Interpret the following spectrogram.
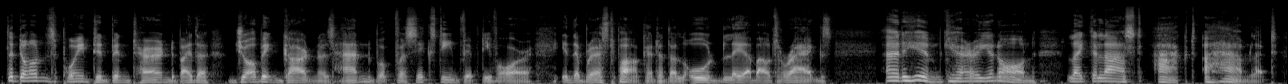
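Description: A man voicing a brash male colonel, a swaggering soldier of fortune who talks in a gruff, scornful way. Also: low voice, big pitch swings, measured pace, fairly bright tone, pitched above the performer's own voice, exaggerated voice.

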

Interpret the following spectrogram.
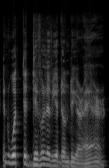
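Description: A man's voice: mid-range voice, sing-song, brisk, pitched above the performer's own voice. A man voicing a sarcastic, anguished rogue of a colonel held captive, groaning out archaic oaths and insults in an audiobook story. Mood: gasping, flattering. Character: hanging roguish Colonel, sarcastic, anguished, bombastic pirate captive.

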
